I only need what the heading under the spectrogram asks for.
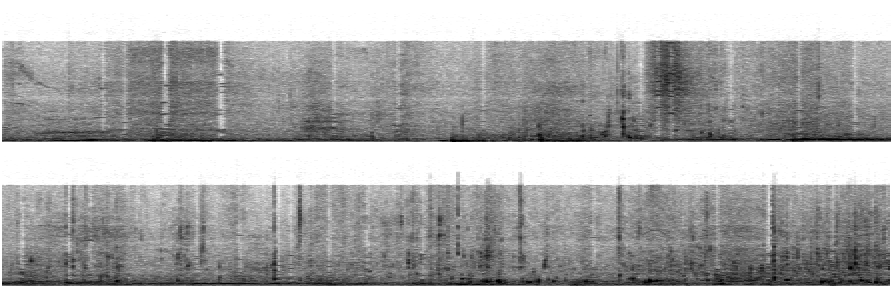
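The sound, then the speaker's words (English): Water is poured and splashes steadily into a basin for several seconds as a woman's feet are washed in a church, a soft continuous trickle and slosh, while people murmur quietly. “take off her shoes and her socks and going to wash her feet today as we set her apart for gospel ministry to go and take the gospel to the nation.”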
